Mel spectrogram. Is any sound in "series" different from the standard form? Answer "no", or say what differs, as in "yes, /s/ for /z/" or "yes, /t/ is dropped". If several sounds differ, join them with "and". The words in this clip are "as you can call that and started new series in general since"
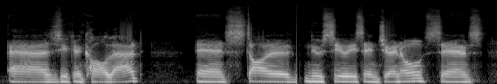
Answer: no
